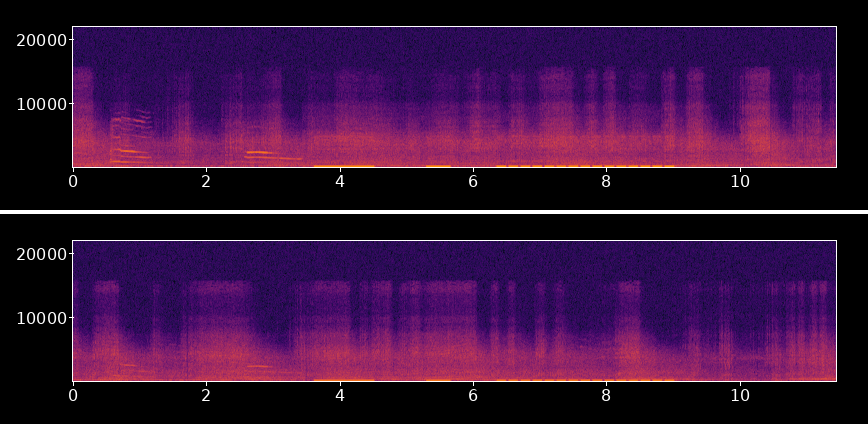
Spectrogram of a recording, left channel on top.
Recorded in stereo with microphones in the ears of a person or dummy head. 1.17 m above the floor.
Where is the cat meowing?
60° left (ahead or behind).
